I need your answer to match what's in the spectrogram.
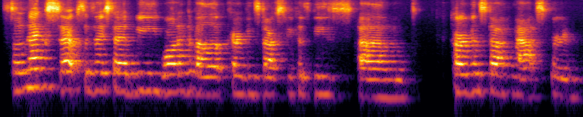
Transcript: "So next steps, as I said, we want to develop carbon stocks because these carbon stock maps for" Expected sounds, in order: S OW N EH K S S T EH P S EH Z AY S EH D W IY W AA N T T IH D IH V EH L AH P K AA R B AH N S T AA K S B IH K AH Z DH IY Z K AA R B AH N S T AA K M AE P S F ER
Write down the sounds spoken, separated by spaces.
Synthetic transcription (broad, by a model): S OW N EH K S S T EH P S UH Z AY S EH D W IY W AA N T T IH D IH V EH L AH P K AA R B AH N S T AA K S B IH K AH Z DH IY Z K AA R B AH N S T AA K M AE S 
